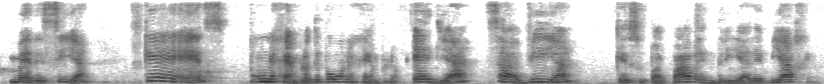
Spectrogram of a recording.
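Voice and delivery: normal talking voice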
